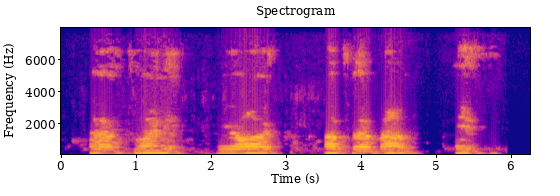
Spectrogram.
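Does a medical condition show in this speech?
Yes: ALS; walked with two walking sticks at an earlier stage.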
